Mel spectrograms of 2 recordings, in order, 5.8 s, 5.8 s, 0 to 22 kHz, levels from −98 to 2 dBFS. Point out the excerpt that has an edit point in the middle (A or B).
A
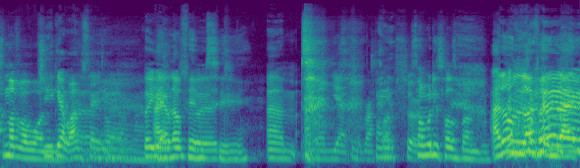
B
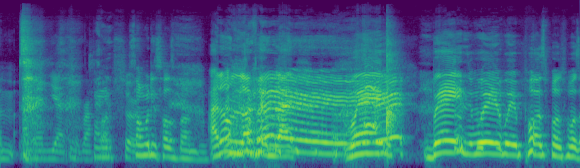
A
